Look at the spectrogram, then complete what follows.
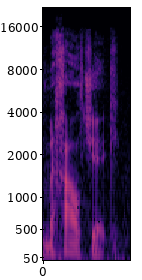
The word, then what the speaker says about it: Michalczyk: So Ilya says the easiest way, Duncan, just remove my K and say Michalczyk.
